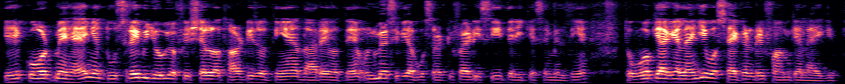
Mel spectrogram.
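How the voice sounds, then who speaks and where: A man's voice: on the low side, steady tone, fast talker. Man lecturing on law. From Pakistan. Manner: asks the class a question, then answers it himself. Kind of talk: explanatory lecture. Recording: dull lo-fi recording.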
